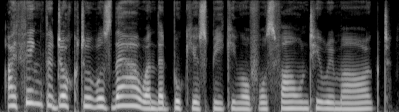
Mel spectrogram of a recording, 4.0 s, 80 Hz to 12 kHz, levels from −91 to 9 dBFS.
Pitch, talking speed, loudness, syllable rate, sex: 220 Hz, 240 wpm, -18 LUFS, 5.7 syllables/s, female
